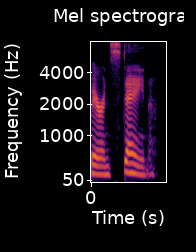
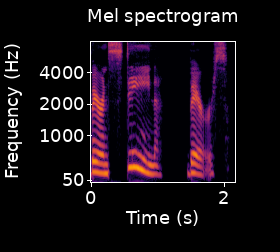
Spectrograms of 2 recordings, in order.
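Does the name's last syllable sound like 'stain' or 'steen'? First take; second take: stain; steen. First: The last syllable of the name sounds like 'stain'. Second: The last syllable of the name sounds like 'steen'. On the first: This is the real name. The speaker calls it right. "They're actually" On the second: This is how people remember the name. The speaker calls it wrong. "We remember them as"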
